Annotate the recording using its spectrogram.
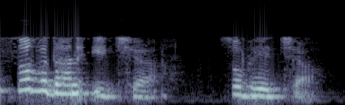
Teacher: तो अ धन इ आपका क्या हो जाएगा? ए। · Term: स्वर संधि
